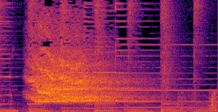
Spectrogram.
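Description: A car tire-screech sound effect over background music: a loud hissing screech starting about a third of a second in and slowly fading away.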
